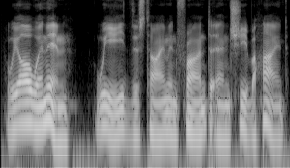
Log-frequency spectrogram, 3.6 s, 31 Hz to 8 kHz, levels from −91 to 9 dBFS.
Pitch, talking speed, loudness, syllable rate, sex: 100 Hz, 180 wpm, -17 LUFS, 4.1 syllables/s, male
